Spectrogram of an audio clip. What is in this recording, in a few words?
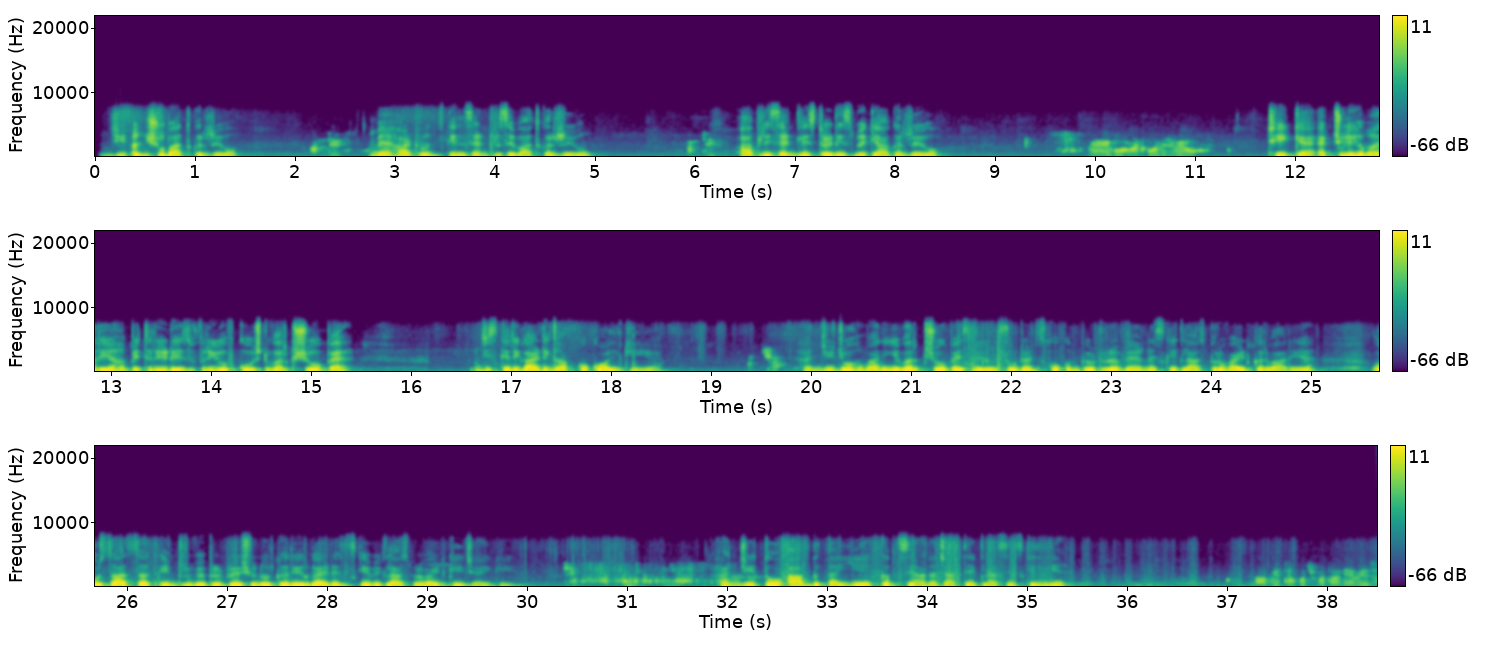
call recording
